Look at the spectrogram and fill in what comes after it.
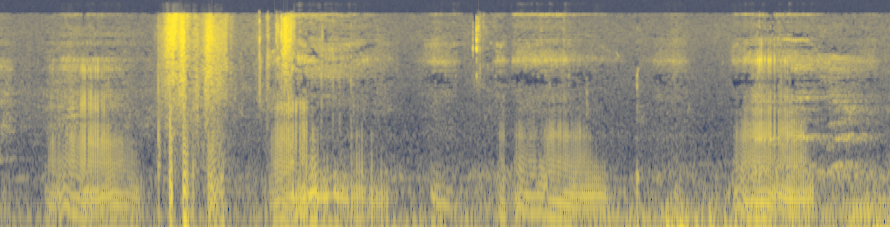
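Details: Snoring: several rough, snorting snores in a row over a steady background hiss.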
